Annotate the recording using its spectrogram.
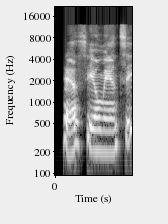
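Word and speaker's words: tasseomancy: And um am I pronouncing this correctly? Tessommancy. Tessommancy.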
